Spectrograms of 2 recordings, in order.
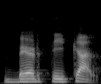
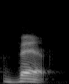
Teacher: B and V make the same sound. That soft B sound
